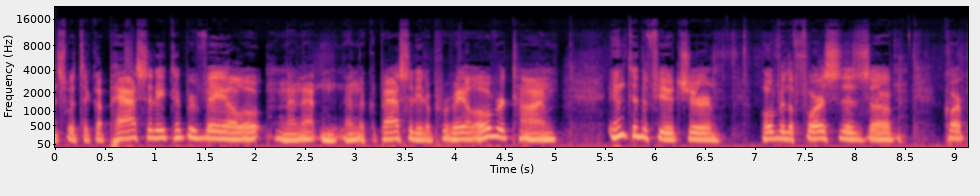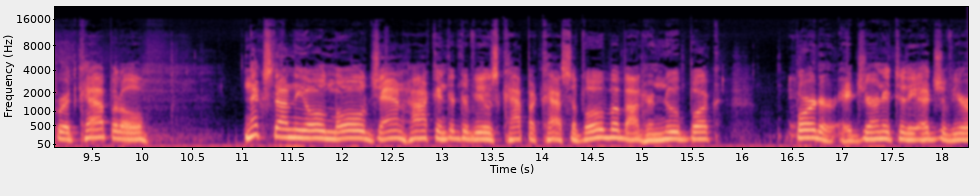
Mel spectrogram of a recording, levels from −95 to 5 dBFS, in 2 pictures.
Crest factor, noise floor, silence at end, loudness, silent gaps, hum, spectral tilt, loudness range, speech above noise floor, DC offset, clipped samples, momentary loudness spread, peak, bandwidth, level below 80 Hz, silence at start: 14 dB; -47 dBFS; 0 s; -14 LUFS; none; none; -6 dB/octave; 2 LU; 33 dB; 0.5%; under 0.1%; 6 LU; -2 dBFS; 12.5 kHz; -44 dBFS; 0 s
